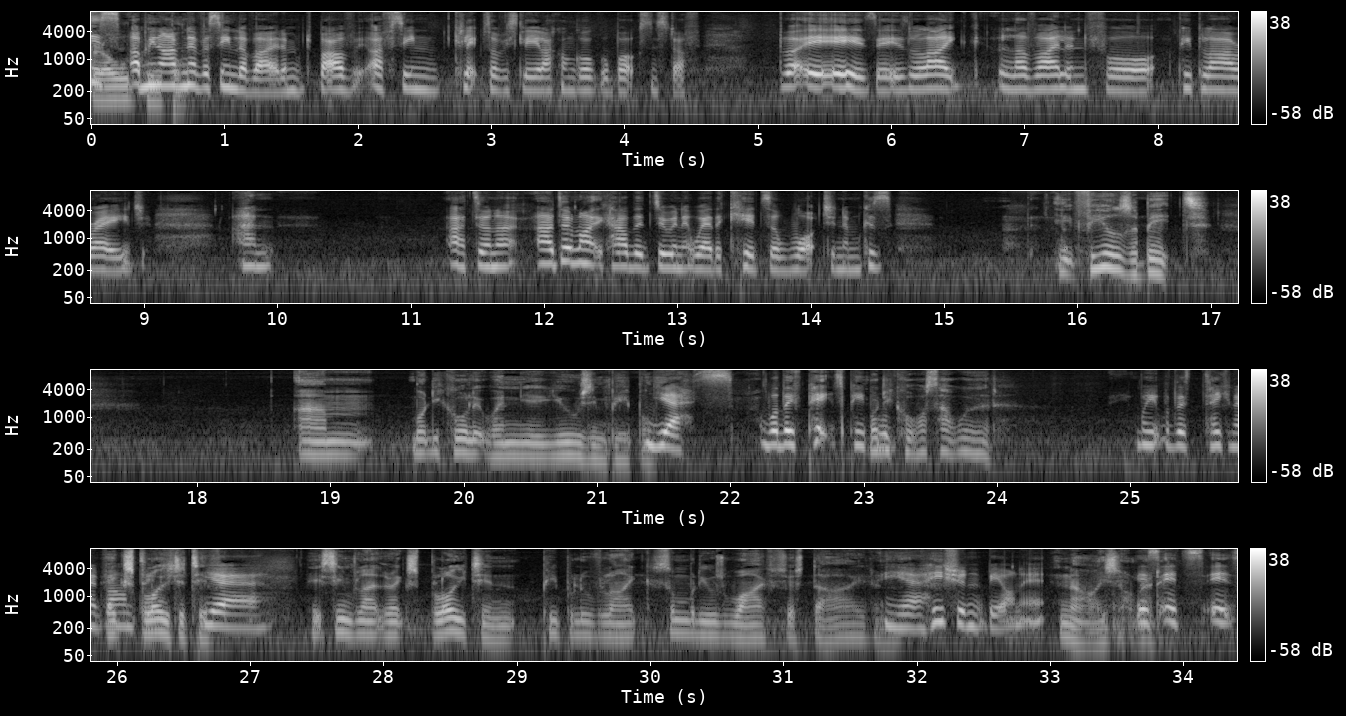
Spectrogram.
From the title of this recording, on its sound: Live from Hyde Park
